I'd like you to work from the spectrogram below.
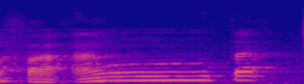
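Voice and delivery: "fa'angta" with a long hummed ng; ikhfa recitation. Shown as a demonstration. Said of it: "dibaca eng jadi samar".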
